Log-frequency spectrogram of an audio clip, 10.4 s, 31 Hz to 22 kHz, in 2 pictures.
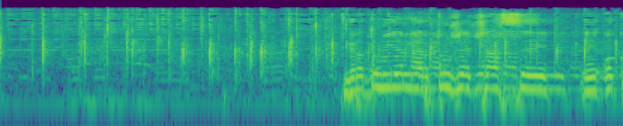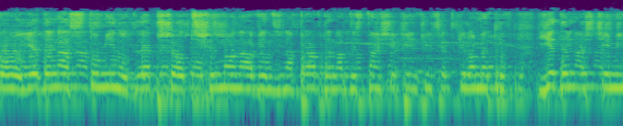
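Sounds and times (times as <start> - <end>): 
scattered hand clapping for a second-place race finisher: 0.0 - 5.7
speech: 2.8 - 10.3.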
